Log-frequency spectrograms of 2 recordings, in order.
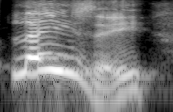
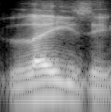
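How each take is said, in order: First: High, loud incredulous "Lazy"; mock indignation. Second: Said in the usual way. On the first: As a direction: throw "Lazy" back as an outraged question. Mock protest at being called lazy.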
